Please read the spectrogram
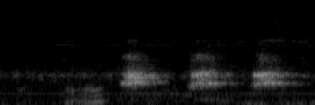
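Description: A dog barking in the background: three short, quick barks about a second in.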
